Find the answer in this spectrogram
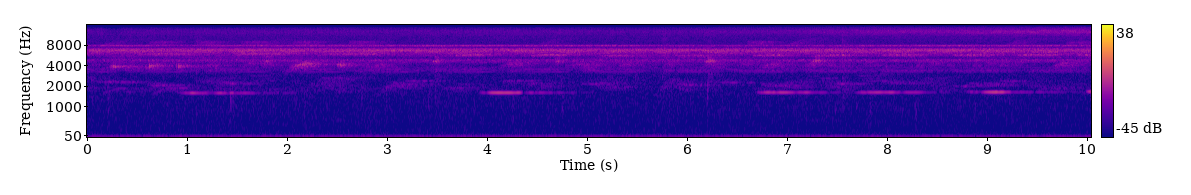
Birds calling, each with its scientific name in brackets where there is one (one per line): Black-billed Thrush (Turdus ignobilis)
Long-billed Woodcreeper (Nasica longirostris)
Little Tinamou (Crypturellus soui)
